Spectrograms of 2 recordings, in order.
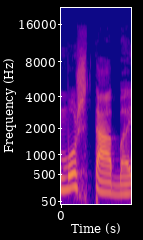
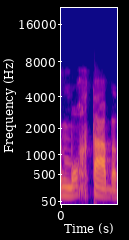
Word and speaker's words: Mojtaba: Olha, a pronúncia que eu ouvi aqui nas nas redes internacionais é Mortaba, como se fosse um R mudo, mas eh prometo a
